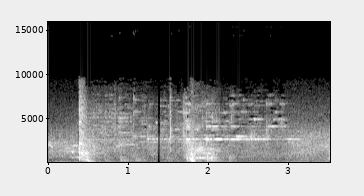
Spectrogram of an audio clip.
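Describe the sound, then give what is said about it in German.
Glass shatters as a paving stone is thrown through a workshop window: a sharp breaking crash, a second burst of breaking, then scattered glassy tinkles trailing off. “Wir müssen das Werkstattfenster einschlagen und durchs Fenster einsteigen. Von da kommen wir dann in den ersten Stock rauf. Da ist ein Pflasterstör, schmeißen Sie den durch.”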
